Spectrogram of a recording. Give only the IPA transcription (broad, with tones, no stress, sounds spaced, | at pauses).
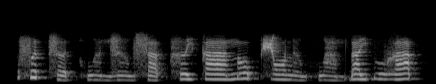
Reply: f ə˦˥ t̚ s əː˨˩ t̚ h w ə̤˨˩ n z ə̤˨˩ w s a˨˩ k̚ h ə˧ j k aː˧ n ɔ˦˥ p̚ t͡ɕ ɔ˧ l ə̤˨˩ w h w a̤˨˩ m ɗ a˧ j ɓ u˧ ɣ a˦˥ k̚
